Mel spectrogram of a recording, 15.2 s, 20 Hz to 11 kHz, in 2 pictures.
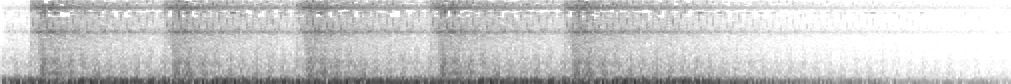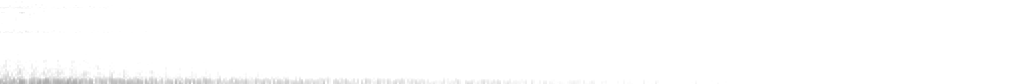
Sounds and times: flight sound 0.0 - 6.4

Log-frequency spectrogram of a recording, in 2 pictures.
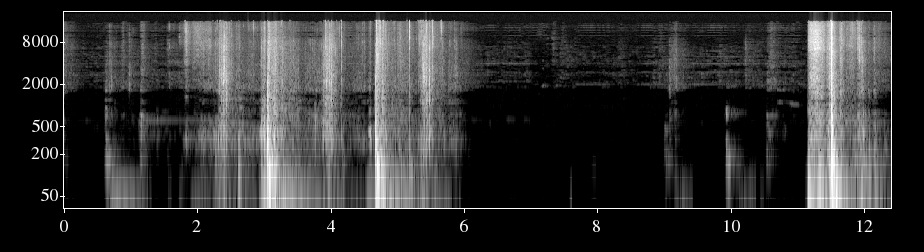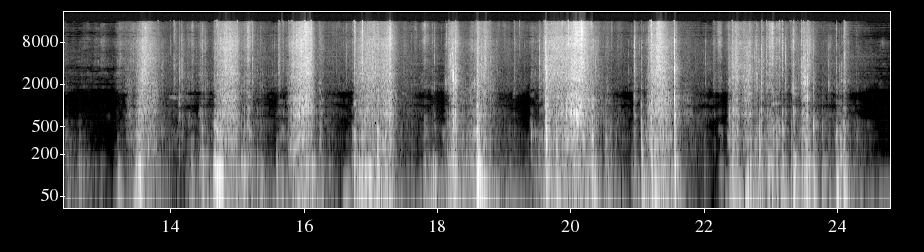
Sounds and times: dragging a cardboard box with some dumbbells inside 11.2 - 12.1
dragging a cardboard box with some dumbbells inside 13.2 - 21.7
dragging a cardboard box with some dumbbells inside 22.4 - 23.6

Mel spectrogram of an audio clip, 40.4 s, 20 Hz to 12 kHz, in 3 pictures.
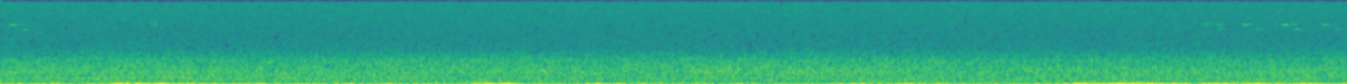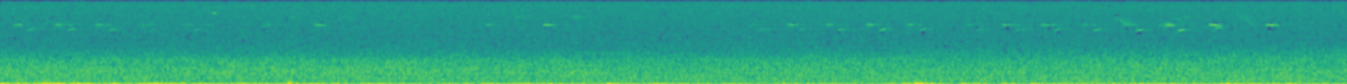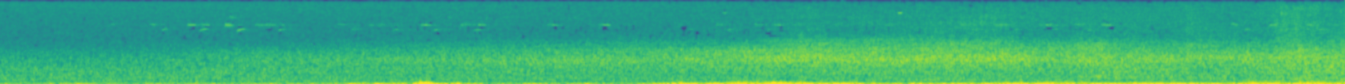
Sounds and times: wind rumble 34.0 - 40.3

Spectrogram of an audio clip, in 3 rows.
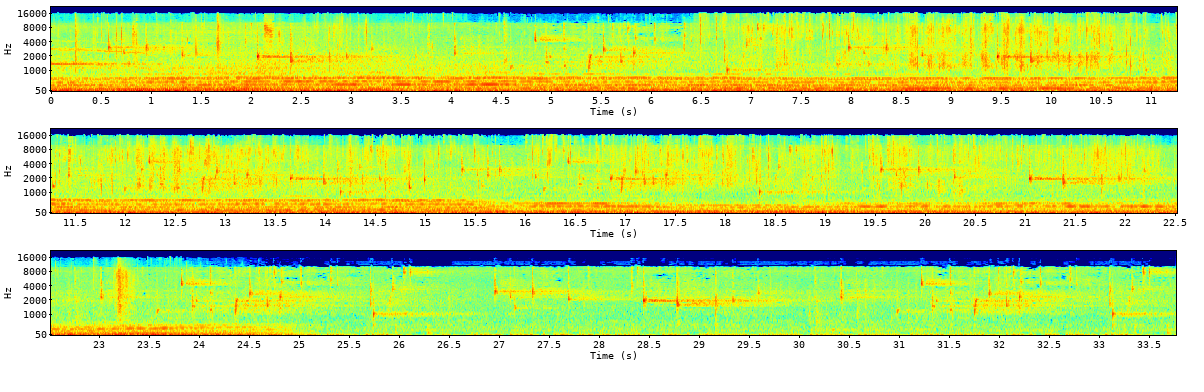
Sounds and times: howling wind 0.0 - 25.1
dripping 0.0 - 25.6

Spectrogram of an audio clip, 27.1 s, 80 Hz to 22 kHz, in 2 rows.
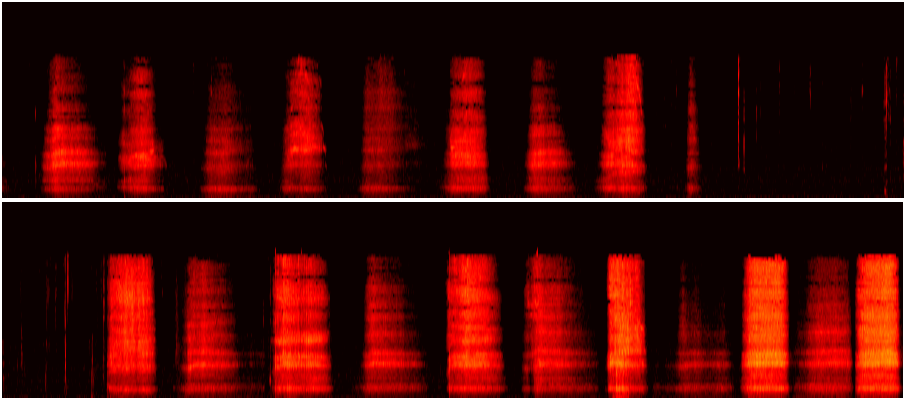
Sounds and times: woman snores and snorts whilst sleeping 6.6 - 7.3
woman snores and snorts whilst sleeping 8.0 - 9.7
woman snores and snorts whilst sleeping 15.1 - 27.0

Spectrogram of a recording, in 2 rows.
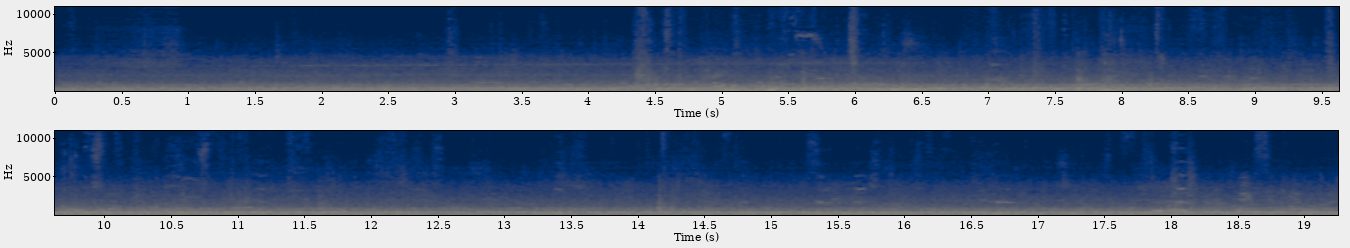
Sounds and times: noise from the tracks 0.0 - 19.2
tram stops and starts again 0.0 - 19.2
people are talking 16.9 - 19.2

